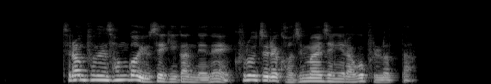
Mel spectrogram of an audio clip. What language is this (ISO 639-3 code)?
kor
